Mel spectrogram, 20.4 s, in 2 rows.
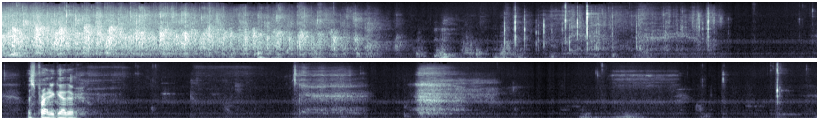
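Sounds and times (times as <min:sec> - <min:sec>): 
audience applause at a church service welcoming a preacher to the stage: 0:00.0 - 0:05.1
speech: 0:10.7 - 0:11.3.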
